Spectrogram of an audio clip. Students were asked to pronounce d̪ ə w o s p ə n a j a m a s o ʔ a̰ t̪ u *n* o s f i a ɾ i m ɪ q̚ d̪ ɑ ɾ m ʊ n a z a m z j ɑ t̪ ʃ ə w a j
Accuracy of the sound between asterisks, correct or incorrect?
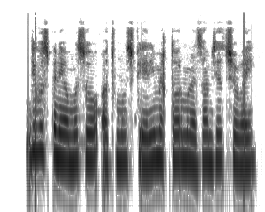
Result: incorrect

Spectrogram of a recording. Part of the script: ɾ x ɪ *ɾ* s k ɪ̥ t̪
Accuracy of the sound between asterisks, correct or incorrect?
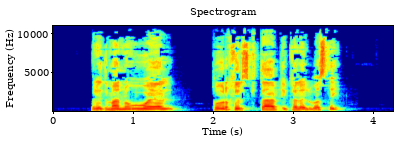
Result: correct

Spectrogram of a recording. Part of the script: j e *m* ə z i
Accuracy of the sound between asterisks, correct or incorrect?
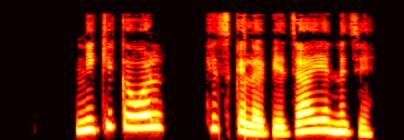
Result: incorrect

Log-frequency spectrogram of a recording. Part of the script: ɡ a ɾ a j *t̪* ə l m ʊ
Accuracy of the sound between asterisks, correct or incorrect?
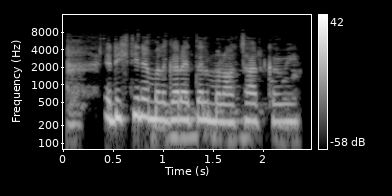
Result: correct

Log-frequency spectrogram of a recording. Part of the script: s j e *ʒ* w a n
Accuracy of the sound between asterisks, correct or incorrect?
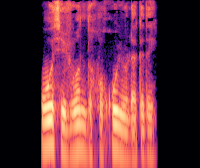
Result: correct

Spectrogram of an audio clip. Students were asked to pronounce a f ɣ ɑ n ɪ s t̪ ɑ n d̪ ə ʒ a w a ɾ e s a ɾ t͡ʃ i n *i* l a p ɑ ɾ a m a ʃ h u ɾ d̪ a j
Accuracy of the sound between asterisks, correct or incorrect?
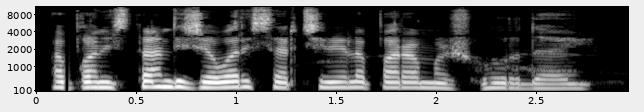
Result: incorrect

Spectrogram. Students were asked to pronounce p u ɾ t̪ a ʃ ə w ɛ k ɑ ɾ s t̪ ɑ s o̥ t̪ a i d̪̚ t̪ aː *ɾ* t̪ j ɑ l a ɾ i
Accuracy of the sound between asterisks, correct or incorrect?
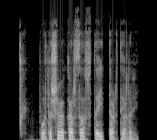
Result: incorrect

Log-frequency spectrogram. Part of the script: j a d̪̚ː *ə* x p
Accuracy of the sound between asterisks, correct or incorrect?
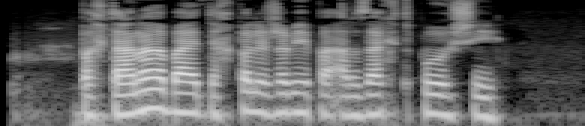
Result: correct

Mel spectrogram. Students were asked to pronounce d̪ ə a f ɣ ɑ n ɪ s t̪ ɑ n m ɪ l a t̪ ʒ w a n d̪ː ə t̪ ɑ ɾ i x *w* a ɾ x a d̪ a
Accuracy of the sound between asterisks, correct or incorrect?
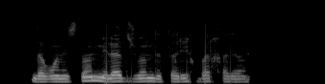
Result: incorrect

